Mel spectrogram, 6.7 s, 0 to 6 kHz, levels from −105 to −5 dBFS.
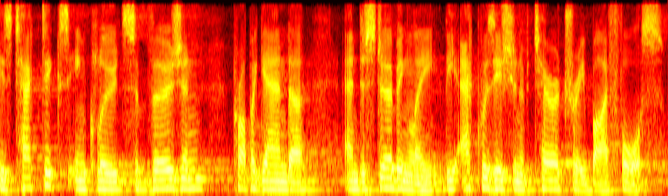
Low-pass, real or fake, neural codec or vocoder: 5.4 kHz; real; none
